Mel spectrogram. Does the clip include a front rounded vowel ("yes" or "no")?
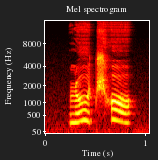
no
